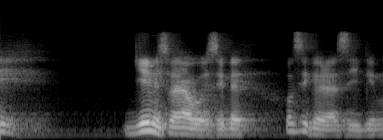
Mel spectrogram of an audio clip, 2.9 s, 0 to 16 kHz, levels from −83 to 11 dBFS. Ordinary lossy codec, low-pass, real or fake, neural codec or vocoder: none; 7.2 kHz; fake; codec, 16 kHz, about 1 kbps, DyCAST, with the encoder's durations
